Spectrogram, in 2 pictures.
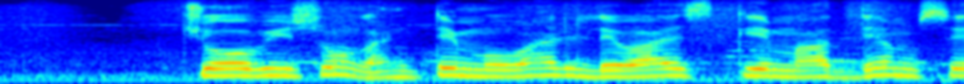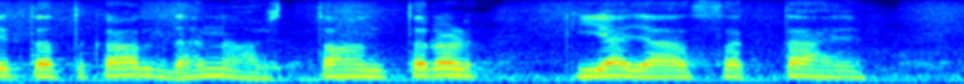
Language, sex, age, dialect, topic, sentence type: Hindi, male, 25-30, Kanauji Braj Bhasha, banking, statement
